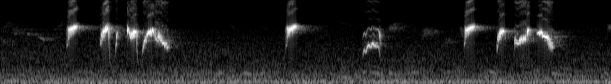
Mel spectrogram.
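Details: Red-whiskered bulbul from Hue, Vietnam, calling the flock: loud, clear whistled phrases of four or five quick notes sliding down, given in bursts about every one and a half seconds, with a softer note between.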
